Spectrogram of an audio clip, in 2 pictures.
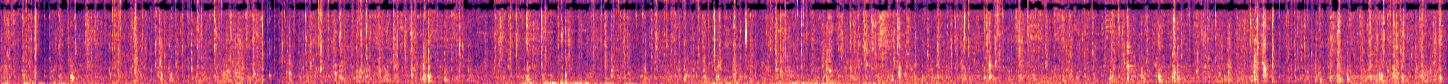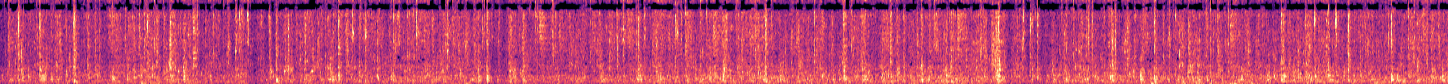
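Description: Hail and rain falling steadily on a wooden deck and patio furniture: a dense, unbroken mass of tiny ticks and hiss.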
